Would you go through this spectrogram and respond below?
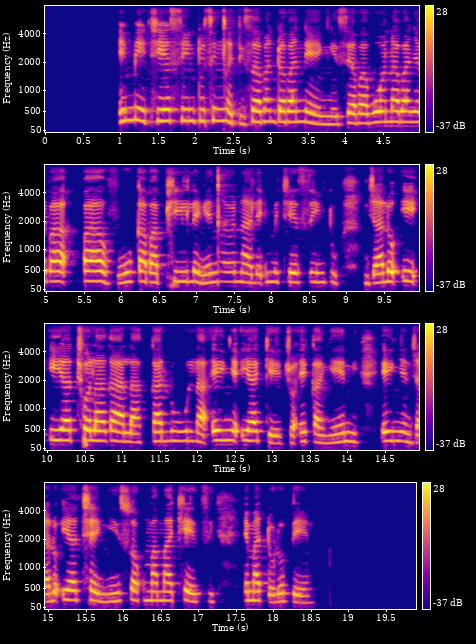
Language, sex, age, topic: North Ndebele, female, 25-35, health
